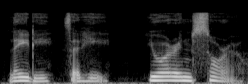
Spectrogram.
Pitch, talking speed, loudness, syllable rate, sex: 165 Hz, 170 wpm, -17 LUFS, 5.1 syllables/s, female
